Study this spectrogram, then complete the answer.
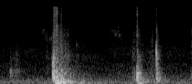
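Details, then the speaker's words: VW Gol G5 door after greasing to cure its noise: the door swings and latches with a few clean dull thumps and no creak or squeak, normal door operation after the fix. "E aí E cadê o barulho família que vocês tavam vendo cadê o barulho você resolveu o barulho das portas em apenas um minuto"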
